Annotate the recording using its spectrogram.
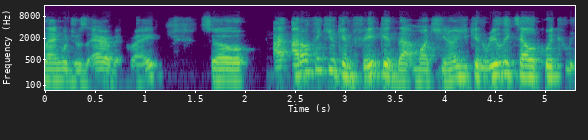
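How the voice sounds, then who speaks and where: A man with an American accent. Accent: American-sounding English. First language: Arabic. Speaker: podcast guest.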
